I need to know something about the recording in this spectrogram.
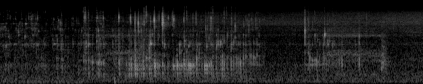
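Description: Bottled ale being poured from a glass bottle into a glass. The pour splashes and fizzes, busiest from about a second in to the middle, and there are a couple of small clicks near the end.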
